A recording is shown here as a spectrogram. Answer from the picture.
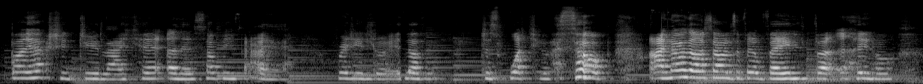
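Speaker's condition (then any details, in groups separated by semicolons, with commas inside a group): Cerebral palsy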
